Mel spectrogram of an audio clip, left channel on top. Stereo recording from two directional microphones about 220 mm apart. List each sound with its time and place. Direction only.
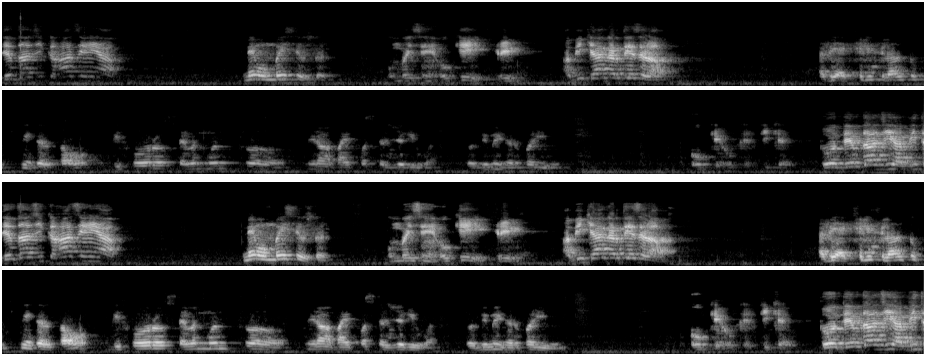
0.0 s speech: 45° right (ahead or behind)
2.4 s speech: 45° right (ahead or behind)
8.1 s a man's voice: 45° right (ahead or behind)
16.0 s speech: 45° right (ahead or behind)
